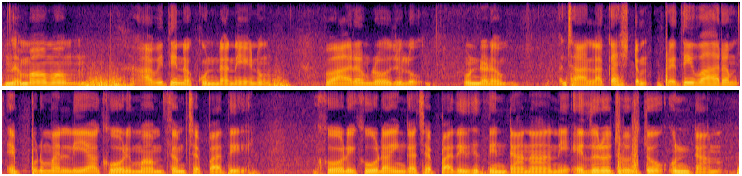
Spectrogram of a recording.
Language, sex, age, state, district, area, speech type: Telugu, male, 18-30, Telangana, Nalgonda, urban, spontaneous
